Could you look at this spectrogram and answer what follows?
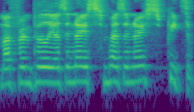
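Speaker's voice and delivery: high-pitched, hammed-up Brooklyn accent. Rat recommending a friend's pizza place, exaggerated Brooklyn accent. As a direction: chat away in a cartoon Brooklyn accent. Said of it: "If a Brooklyn".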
